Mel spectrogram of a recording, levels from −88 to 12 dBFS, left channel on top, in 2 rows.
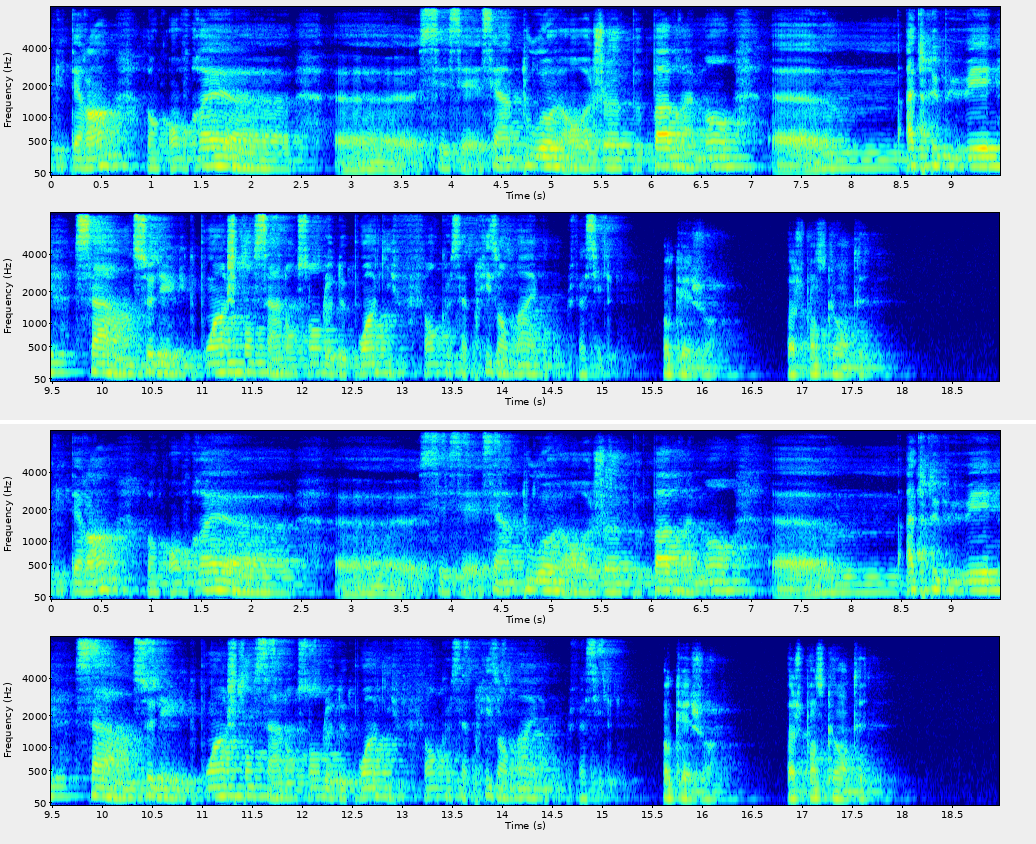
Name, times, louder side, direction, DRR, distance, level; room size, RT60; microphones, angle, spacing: voice 1, 0.0-14.5 14.8-15.0, left 2 dB, 35° left, 5 dB, 6.2 m, -32 dB
voice 2, 15.6-16.2 16.9-17.6, right 1 dB, 30° right, 8 dB, 4.0 m, -33 dB
25.0 x 24.0 x 8.8 m, 0.72 s
head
